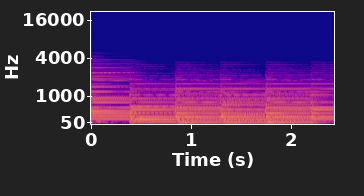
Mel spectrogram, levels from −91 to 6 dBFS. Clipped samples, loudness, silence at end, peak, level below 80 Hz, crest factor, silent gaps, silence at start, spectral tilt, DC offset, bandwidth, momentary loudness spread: under 0.1%; -29 LUFS; 0 s; -16 dBFS; -38 dBFS; 12 dB; none; 0 s; -12 dB/octave; under 0.1%; 4 kHz; 1 LU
